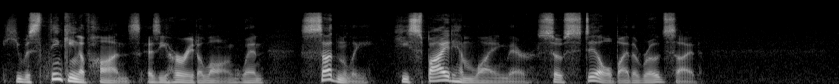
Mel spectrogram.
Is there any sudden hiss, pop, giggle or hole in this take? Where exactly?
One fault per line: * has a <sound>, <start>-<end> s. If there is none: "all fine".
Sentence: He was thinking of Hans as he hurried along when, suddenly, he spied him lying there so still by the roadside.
all fine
